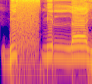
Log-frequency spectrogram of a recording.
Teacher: Sedangkan lam di lafaz Allah adalah tawas. Jadi mengalirnya sin itu lebih panjang dibandingkan mengalirnya lam. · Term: rakhawah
